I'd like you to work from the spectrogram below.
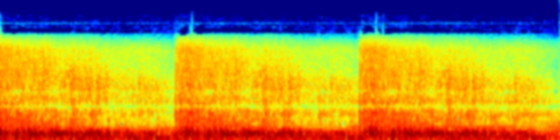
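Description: Two heavy booming blasts, atomic-bomb style, land about two seconds apart over a constant loud rumble, each arriving as a sudden broad crack that melts back into the roar.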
